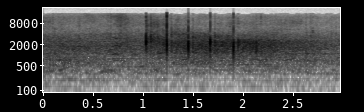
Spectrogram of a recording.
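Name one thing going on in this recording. Skate blades click and knock sharply on the ice.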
